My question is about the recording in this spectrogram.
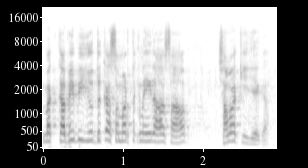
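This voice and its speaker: A man from Haryana declaims verse on a poetry-gathering stage in a very high, piercingly bright voice. He is impassioned and rousing, repeating his lines and pushing the audience to respond. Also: animated, quick pace. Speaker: poet.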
